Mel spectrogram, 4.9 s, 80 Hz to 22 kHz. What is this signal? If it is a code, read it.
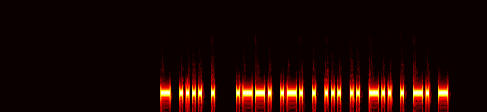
Morse code, heard as a keyed tone, about 38 wpm, 700 Hz. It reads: THE PRESIDENT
